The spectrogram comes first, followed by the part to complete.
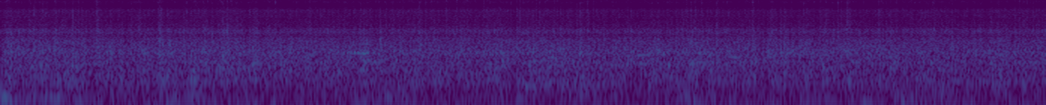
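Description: Steady rain, an even hiss with a dense scatter of small drop ticks and no change in level.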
